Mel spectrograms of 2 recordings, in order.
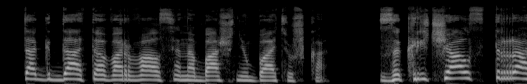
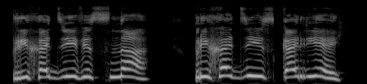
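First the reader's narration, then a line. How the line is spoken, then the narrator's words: Joyful shout. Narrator (Russian): Радостно закричала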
